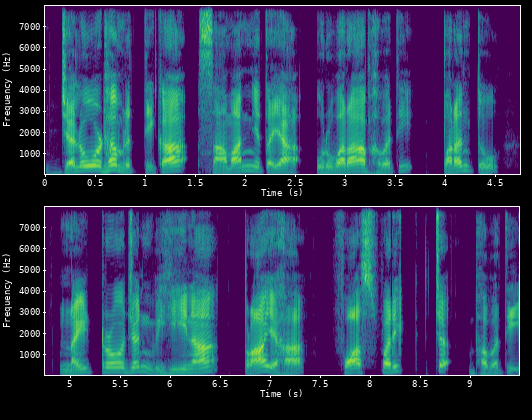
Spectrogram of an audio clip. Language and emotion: Sanskrit, neutral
